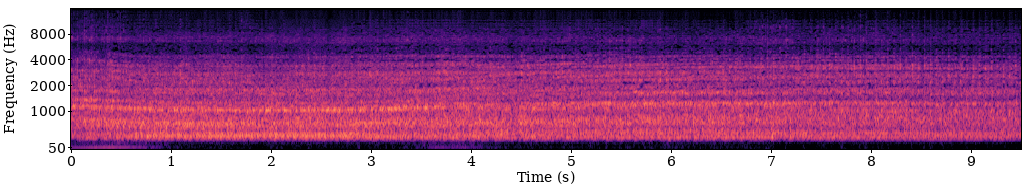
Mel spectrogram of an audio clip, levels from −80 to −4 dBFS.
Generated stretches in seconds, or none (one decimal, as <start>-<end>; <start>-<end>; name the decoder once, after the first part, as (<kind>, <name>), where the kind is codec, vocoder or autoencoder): none

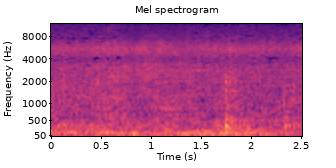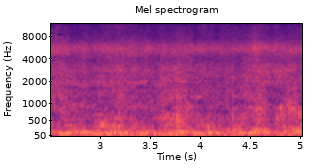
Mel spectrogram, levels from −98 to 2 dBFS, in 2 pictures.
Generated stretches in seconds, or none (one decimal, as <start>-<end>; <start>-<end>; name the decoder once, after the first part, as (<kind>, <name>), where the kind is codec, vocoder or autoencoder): 0.7-1.4 (codec, SNAC); 2.7-5.0

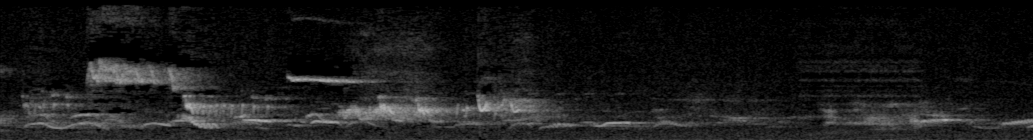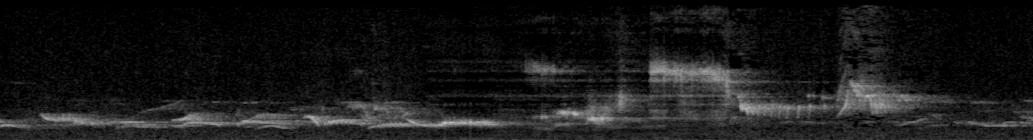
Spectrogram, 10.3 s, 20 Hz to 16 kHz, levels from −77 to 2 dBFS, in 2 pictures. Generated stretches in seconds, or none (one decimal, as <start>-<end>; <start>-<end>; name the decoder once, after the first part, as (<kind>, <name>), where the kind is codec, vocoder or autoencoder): 4.0-4.6 (codec, SNAC); 7.3-8.8

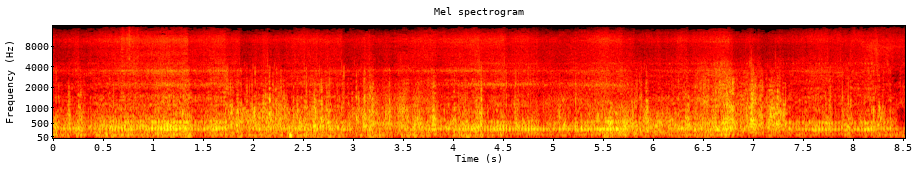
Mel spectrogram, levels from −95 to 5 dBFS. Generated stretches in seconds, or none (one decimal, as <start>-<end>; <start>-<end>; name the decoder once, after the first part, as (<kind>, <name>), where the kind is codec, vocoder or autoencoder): 3.1-3.9 (codec, SNAC); 4.8-5.8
